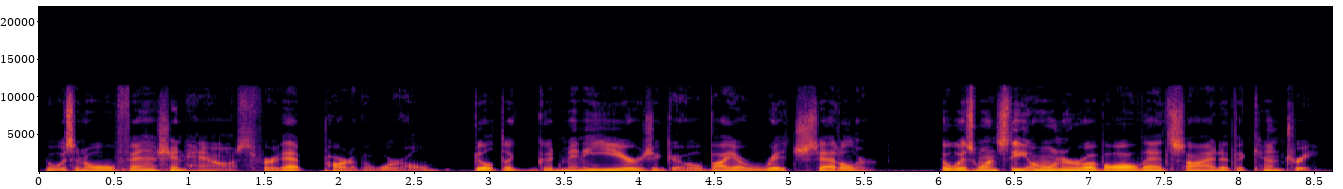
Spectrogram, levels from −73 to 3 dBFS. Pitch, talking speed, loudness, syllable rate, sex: 100 Hz, 230 wpm, -18 LUFS, 5.4 syllables/s, male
